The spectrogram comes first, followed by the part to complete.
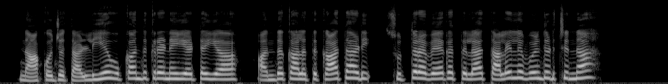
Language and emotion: Tamil, fearful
